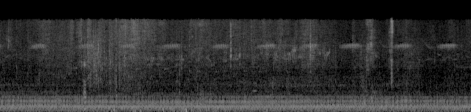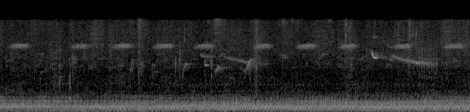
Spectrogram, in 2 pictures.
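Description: A steady low purring drone throughout, with a short high chirp repeating about once a second.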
